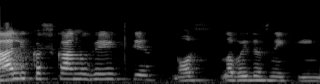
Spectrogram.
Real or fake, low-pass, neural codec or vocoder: real; 7.2 kHz; none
